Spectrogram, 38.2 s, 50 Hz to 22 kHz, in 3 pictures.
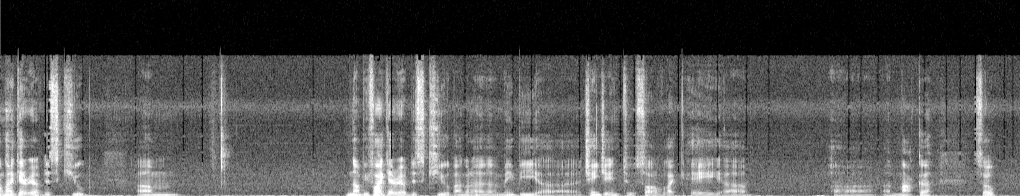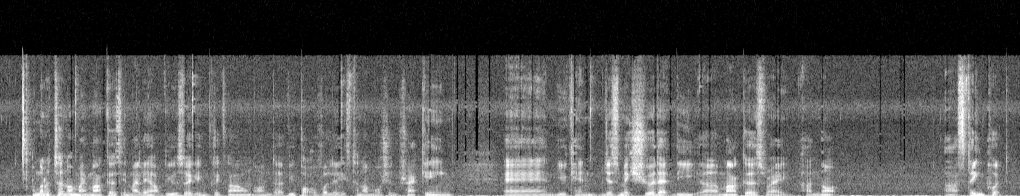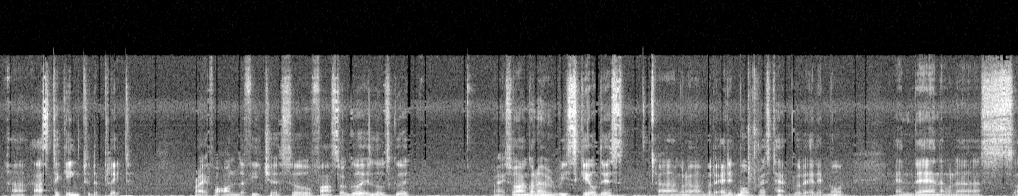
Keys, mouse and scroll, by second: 9.4-9.7 scroll up 1, 13.7-14.9 drag, 34.8 q.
